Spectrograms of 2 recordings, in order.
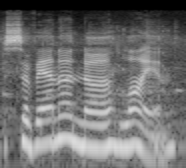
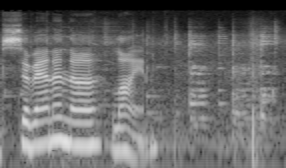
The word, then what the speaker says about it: Savannahna Lion: difficult to pronounce but it is Savannah na lyin so it's like Savannah but with an extra na at the end for banana so Savannah nuh lion and its skill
